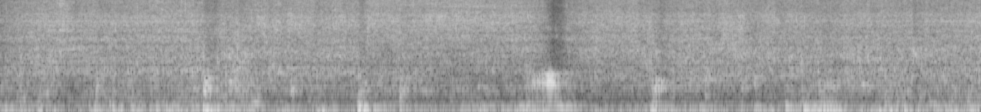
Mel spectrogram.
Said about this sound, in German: So, ihr hört im Hintergrund Wasser.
